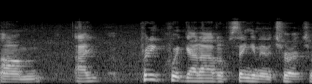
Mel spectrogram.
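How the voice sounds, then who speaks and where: Against noticeable background noise, a man in a Southern US accent talks at a fairly quick pace with ordinary pitch variation. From North Carolina (Coats, small town). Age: 40s. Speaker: country singer auditioning. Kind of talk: casting interview. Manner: halting, many fillers.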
